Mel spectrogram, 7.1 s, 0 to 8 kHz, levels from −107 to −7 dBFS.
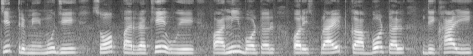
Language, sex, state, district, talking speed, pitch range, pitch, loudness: Hindi, female, Madhya Pradesh, Katni, 120 wpm, 195-230 Hz, 205 Hz, -17 LUFS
